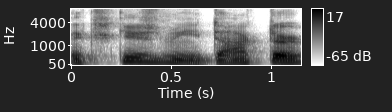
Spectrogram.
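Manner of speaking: nearly angry, on the edge of anger. Voicing a character who confronts the doctor: almost angry. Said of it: "she says almost angrily".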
